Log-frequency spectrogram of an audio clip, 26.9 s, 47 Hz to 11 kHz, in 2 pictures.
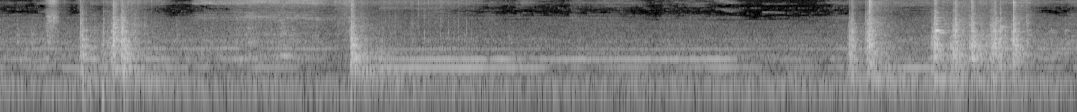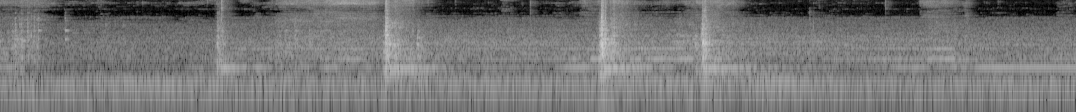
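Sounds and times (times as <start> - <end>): excavator engine with hydraulic whine: 0.0 - 26.9.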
